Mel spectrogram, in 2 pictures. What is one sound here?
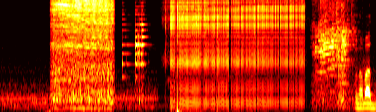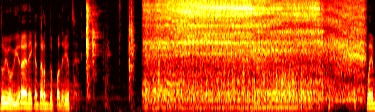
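A cut-off saw whines loudly as it cuts through metal.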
